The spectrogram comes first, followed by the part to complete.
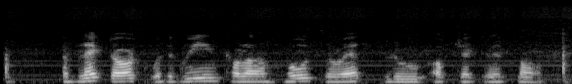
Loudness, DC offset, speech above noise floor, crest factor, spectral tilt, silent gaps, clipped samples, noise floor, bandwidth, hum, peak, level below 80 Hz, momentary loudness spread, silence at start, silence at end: -22 LUFS; under 0.1%; 31 dB; 20 dB; -8.5 dB/octave; none; under 0.1%; -52 dBFS; 16.5 kHz; none; -2 dBFS; -56 dBFS; 14 LU; 0.05 s; 0.05 s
